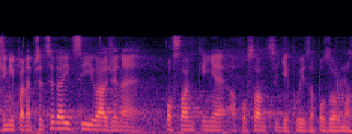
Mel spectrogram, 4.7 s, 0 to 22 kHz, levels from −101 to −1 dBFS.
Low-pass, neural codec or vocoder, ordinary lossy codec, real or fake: 7.2 kHz; none; AAC, 64 kbps; real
